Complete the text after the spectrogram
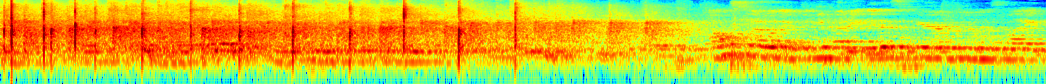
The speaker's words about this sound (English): So give just a warm round of applause for them.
